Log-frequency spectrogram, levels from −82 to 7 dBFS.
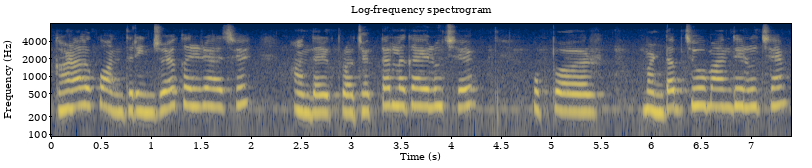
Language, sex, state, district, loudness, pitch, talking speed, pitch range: Gujarati, female, Gujarat, Gandhinagar, -12 LUFS, 290 Hz, 130 wpm, 255-305 Hz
